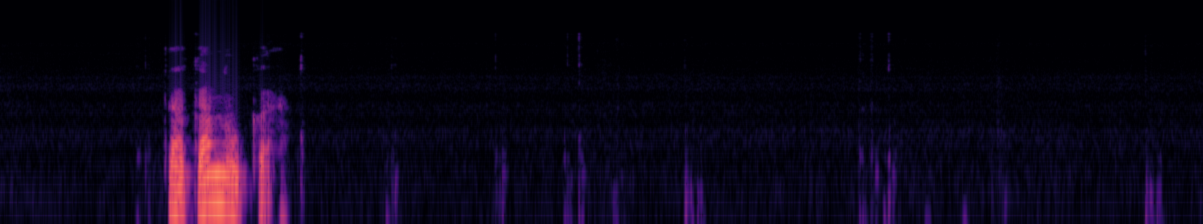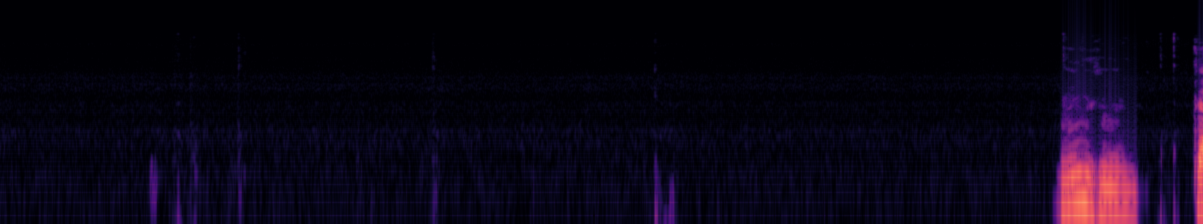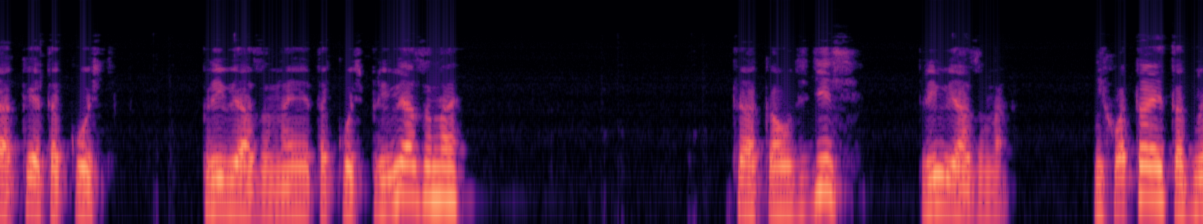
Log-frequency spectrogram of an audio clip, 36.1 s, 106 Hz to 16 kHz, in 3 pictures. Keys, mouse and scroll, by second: 1.6-3.5 middle drag, 4.3 middle click, 6.0 click, 7.2 g, 9.2-10.3 middle drag, 11.7 g, 14.7-16.7 middle drag, 18.7 g, 23.8 click, 24.7 g, 27.1 g, 31.3 click, 31.8 g.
